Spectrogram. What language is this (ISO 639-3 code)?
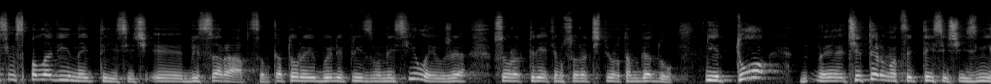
rus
